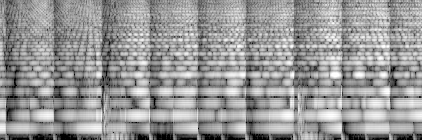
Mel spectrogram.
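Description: Korg opsix FM synthesizer playing its 'Feel The Pump' factory preset: a held chord whose volume pumps in a steady rhythm, with a deep low thump twice.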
